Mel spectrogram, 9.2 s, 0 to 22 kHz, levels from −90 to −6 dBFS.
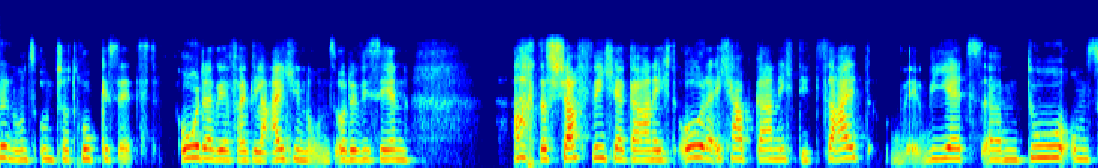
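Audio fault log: No faults found; the speech carries nothing above 8 kHz, as expected from the call microphone processing and the Opus-coded WebRTC call path, both working normally.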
